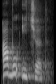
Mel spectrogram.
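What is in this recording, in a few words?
"абу ичӧт", Komi, female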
